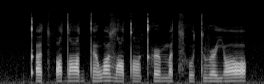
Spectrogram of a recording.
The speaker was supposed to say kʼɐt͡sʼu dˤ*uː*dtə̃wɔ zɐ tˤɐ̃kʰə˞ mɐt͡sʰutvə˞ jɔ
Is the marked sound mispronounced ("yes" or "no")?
no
